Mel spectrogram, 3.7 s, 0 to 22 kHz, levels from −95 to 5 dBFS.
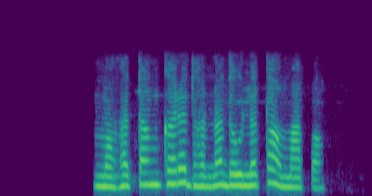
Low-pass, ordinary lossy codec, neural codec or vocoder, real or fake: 7.2 kHz; Opus, 32 kbps; none; real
